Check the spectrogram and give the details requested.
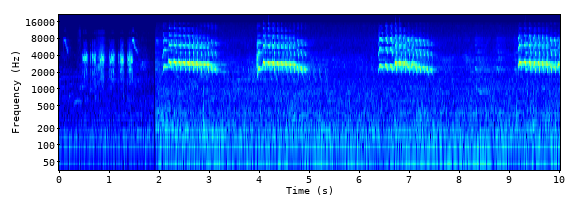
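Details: Kingfisher giving a series of fast rattling calls: a few short high notes at the start, then four separate bursts of quick, shrill, repeated notes about every two seconds, with faint chirps between them.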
